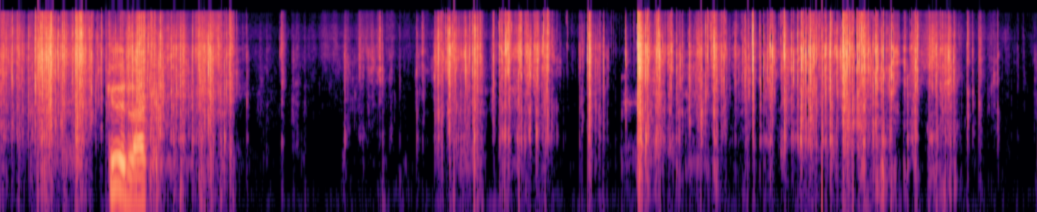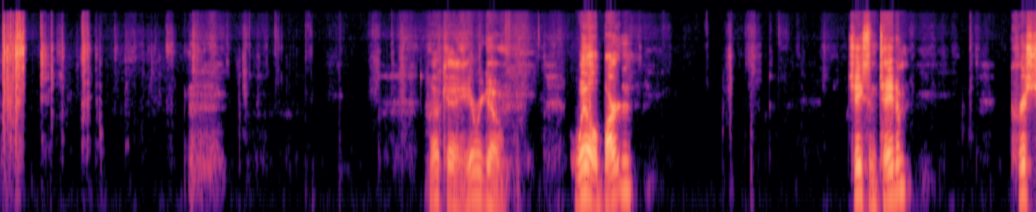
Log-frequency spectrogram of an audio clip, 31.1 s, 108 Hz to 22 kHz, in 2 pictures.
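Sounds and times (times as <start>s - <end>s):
cellophane wrapper crinkling: 0.0s - 4.3s, 5.2s - 17.0s.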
